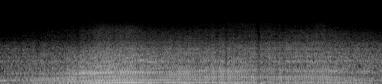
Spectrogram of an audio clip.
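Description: A 2007 Mercedes CL63 AMG engine revs hard, its exhaust droning loud and steady through an open window, pitch climbing then holding as the car accelerates after dropping a few gears.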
